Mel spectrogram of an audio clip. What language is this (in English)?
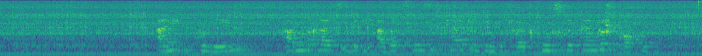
German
